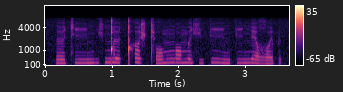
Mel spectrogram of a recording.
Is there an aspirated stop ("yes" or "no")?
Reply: yes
